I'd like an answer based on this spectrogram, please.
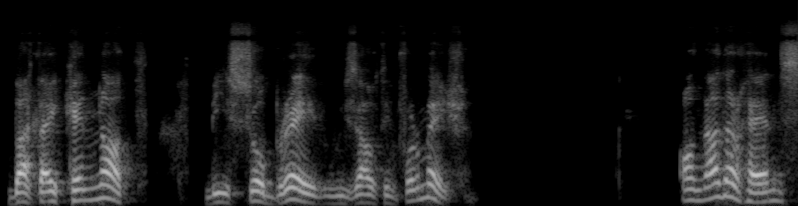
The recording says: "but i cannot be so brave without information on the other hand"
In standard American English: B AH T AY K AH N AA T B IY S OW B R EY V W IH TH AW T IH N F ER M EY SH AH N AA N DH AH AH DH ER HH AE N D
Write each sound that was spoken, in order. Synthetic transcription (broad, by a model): B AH T AY K AH N AA T B IY S OW B R EY V W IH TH AW T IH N F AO M EY SH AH N AA N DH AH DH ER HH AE N D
